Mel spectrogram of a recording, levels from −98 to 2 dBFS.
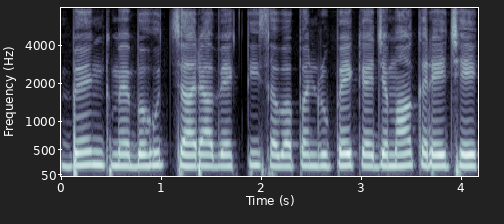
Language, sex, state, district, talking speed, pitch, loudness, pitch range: Maithili, female, Bihar, Madhepura, 170 wpm, 205 Hz, -16 LUFS, 205-215 Hz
